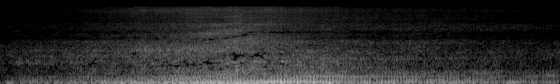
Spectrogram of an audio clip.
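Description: A motor vehicle passing by, growing louder to a peak about halfway through and then fading away, its pitch dropping as it goes past.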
